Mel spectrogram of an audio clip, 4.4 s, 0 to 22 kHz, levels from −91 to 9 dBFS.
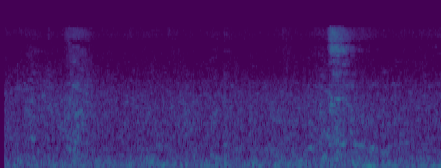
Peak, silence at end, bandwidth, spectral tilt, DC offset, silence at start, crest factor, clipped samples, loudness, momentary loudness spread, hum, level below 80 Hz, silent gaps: -38 dBFS; 0 s; 11.5 kHz; -3 dB/octave; under 0.1%; 0.05 s; 22 dB; under 0.1%; -57 LUFS; 11 LU; none; -66 dBFS; none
